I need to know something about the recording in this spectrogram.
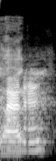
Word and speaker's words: Mayavana: Joining us right now is the co-founder and CEO of Mayavana, Candace Mitchell-Harris. First of all, am I pronouncing it correct? Yes, that's correct. All right. Mayavana.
